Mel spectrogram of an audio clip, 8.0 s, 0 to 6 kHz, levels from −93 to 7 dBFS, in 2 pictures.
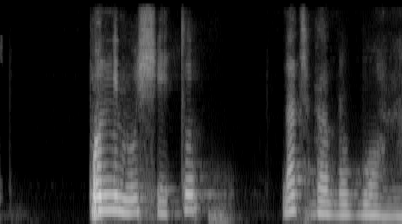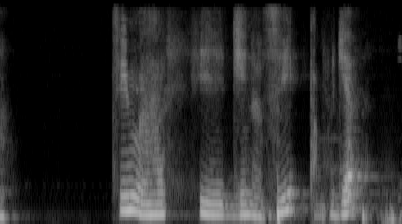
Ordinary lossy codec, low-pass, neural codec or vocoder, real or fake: none; 5.4 kHz; codec, 24 kHz, 0.9 kbps, WavTokenizer, medium music audio release; fake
